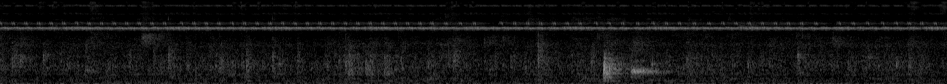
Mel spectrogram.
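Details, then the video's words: Persistent piercing cricket trill over falling rain, steady in pitch and loudness, with one sharper drip or knock around the sixth second. "Suara Hujan dan Jangkrik Pengantar Tidur"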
